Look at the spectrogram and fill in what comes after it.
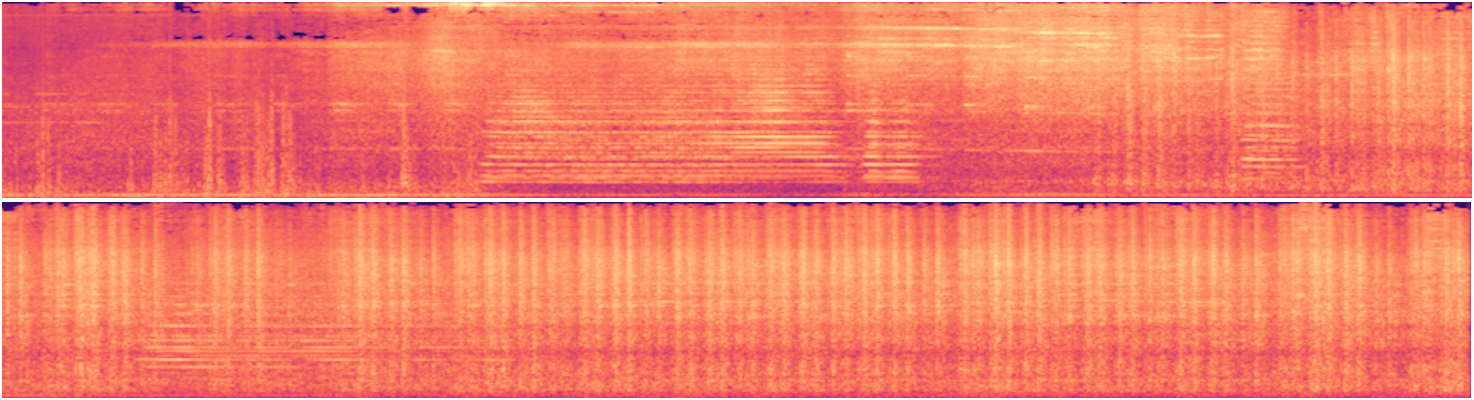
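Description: Diesel freight locomotive approaching with a low rumble and sounding its multi-chime air horn: a long blast, a short one, then another. The locomotive then passes and the hopper cars rattle by with steady wheel clickety-clack on the rail joints.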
